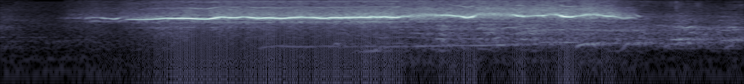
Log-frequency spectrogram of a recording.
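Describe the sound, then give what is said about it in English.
A person whistles a long, shrill, steady high note with breathy hiss, imitating a boiling steam kettle; it holds for about three seconds, wavers briefly near the end, then cuts off. “You know, I just think like a steam kettle, you know. You keep that thing on the heat and the water starts to boiling in there.”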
